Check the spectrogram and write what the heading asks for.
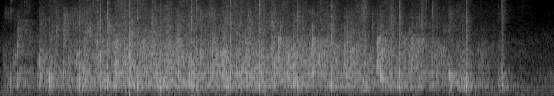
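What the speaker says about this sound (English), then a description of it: "So give yourself a round of applause on that." Audience at an FFA banquet breaking into sustained applause, dense clapping from many hands that stays strong for several seconds before fading out at the end.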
